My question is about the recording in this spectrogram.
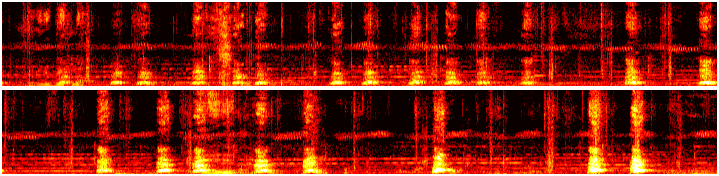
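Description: A dog barking over and over, a short bark every half second or so, with the loudest barks near the end.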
